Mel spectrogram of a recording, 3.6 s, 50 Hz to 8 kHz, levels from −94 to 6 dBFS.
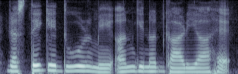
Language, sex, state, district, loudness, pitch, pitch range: Hindi, female, Assam, Kamrup Metropolitan, -16 LUFS, 175 Hz, 155-190 Hz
